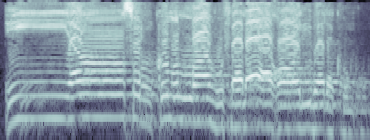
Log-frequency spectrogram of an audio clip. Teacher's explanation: فترفع لسانك في حرف الصاد وتبين كده توضح ينصركم · Term: مستعلي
